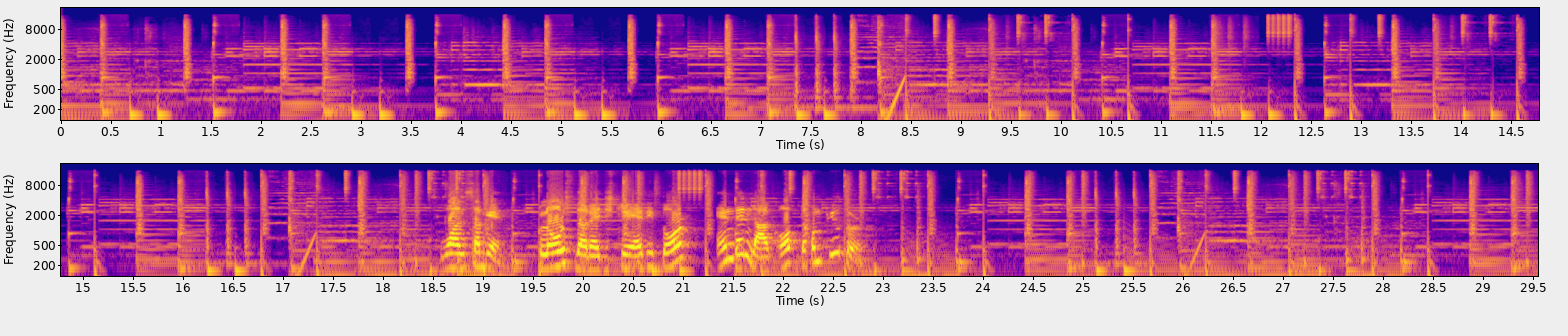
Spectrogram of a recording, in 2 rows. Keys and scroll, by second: 1.4 alt+e, 2.8 n, 4.8 d, 12.1 Return, 13.6 Return, 16.1 Return, 17.5 F5, 20.5 shift+Tab, 22.1 Left, 23.2 Left, 24.5 Left, 25.6 Left, 26.6 Left, 27.6 Left, 28.7 Left.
